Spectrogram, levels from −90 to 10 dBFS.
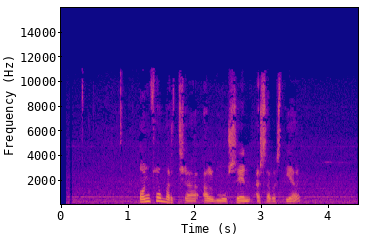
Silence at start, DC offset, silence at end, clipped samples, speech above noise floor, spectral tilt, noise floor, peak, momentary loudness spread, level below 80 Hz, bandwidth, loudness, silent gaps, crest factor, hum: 0.3 s; under 0.1%; 0.75 s; under 0.1%; 25 dB; -4 dB/octave; -49 dBFS; -6 dBFS; 14 LU; -66 dBFS; 11.5 kHz; -24 LUFS; none; 20 dB; none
